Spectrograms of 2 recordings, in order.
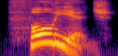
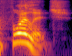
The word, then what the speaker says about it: foliage: name already number four it's pronounced foliage not foilage I don't know who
